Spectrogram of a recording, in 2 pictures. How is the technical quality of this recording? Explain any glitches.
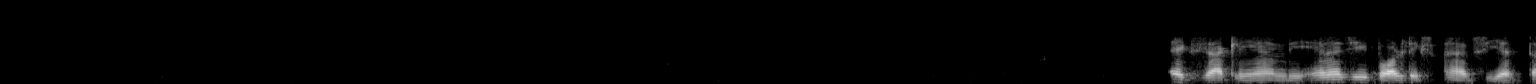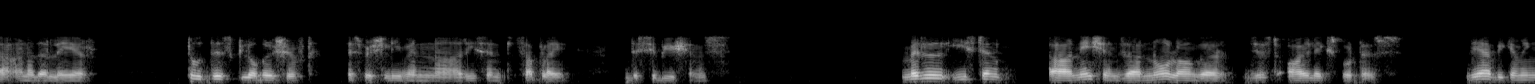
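The speech is degraded by iLBC codec coding across the whole recording. Only about 300 Hz to 3.4 kHz survives, and because each short frame, fitting 20 ms at a rate matching 15.2 kbps, is coded independently, the speech sounds plainly rough and synthetic. Plain telephone band-limiting would sound muffled but clean, without this buzzy, processed texture.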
